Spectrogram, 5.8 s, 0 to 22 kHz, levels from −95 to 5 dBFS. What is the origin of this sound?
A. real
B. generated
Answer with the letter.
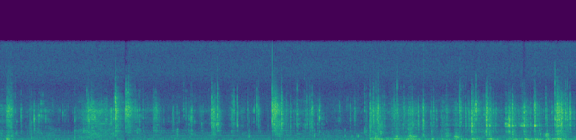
A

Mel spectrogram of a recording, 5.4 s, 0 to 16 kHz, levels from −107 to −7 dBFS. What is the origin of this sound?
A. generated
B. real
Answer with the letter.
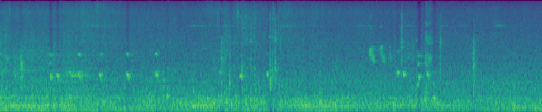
B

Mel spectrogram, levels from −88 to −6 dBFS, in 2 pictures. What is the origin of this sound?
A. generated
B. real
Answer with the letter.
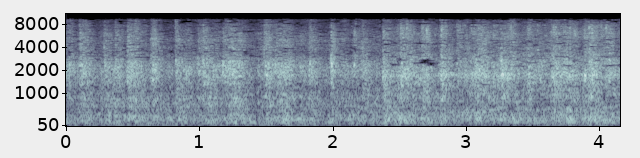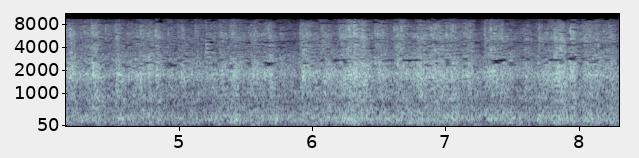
B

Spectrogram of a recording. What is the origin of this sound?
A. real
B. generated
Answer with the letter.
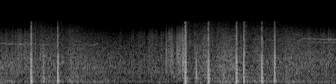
A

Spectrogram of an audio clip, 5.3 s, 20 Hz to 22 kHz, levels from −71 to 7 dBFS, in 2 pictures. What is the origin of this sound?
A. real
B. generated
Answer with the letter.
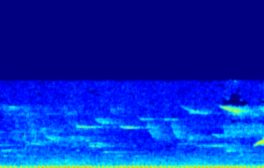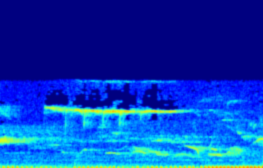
A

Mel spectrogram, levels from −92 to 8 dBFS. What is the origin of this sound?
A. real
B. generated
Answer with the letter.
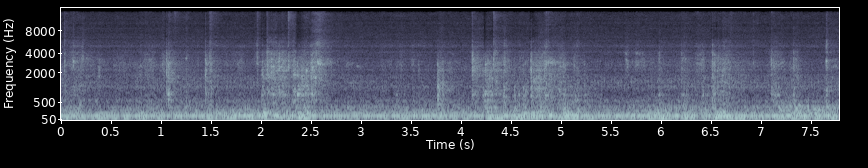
B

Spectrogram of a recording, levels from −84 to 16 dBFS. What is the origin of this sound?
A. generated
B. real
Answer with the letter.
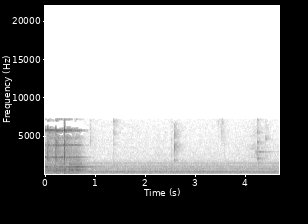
B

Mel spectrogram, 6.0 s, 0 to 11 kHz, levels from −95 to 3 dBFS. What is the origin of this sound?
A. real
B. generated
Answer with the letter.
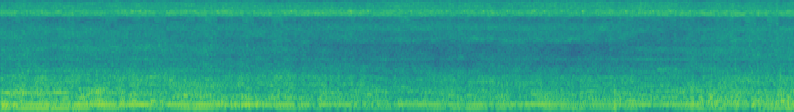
B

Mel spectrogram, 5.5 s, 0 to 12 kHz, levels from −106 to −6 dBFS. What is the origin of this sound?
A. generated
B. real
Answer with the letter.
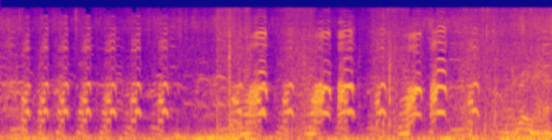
B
